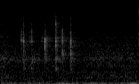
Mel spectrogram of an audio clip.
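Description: A short run of quiet keystrokes on a computer keyboard, typing into the Windows 10 search box, with a handful of soft clicks in quick succession.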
